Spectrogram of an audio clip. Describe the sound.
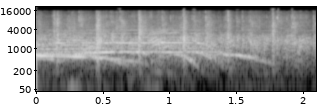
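An audience at a live show cheers and applauds for Thundercat, with loud clapping and sliding whoops that gradually fade over a couple of seconds.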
